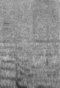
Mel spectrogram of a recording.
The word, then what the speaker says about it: hummus: It is hummus. Hummus. Yeah, with a kh. Hummus. But North American cannot do the kh.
